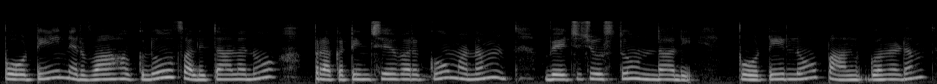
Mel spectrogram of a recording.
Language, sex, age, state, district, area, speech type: Telugu, female, 18-30, Andhra Pradesh, N T Rama Rao, urban, spontaneous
